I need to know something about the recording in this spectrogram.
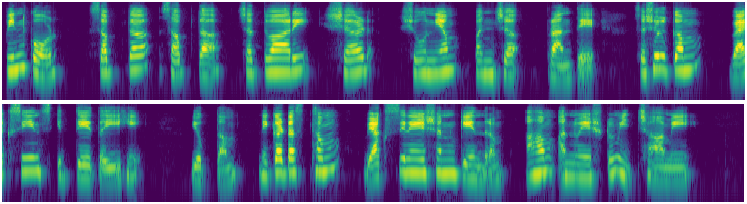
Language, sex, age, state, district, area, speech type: Sanskrit, female, 30-45, Karnataka, Udupi, urban, read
